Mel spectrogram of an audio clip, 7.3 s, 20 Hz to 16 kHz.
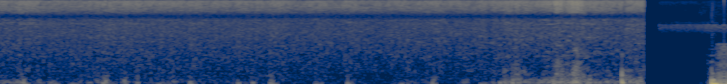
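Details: Relaxed resting adult heartbeat, recorded while relaxing: soft, steady low thumps around 70 beats a minute, then rustling; normal resting heartbeat.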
